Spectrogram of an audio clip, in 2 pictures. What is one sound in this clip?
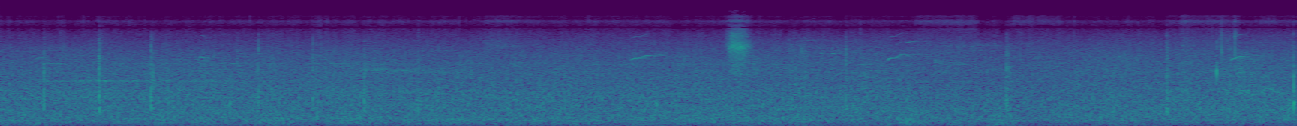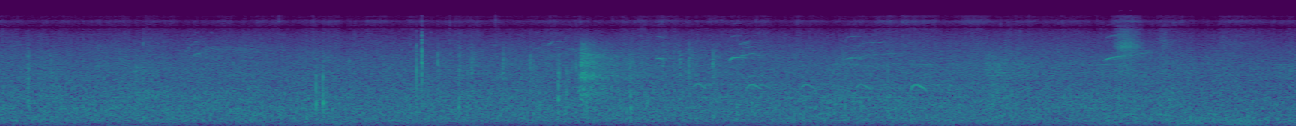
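Wind blows steadily across an open space outdoors.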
